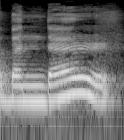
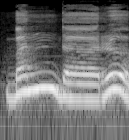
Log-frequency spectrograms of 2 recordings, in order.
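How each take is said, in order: First: Said in the usual way. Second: बंदर slow and louder, split as ban, da, ra; sounding out. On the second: Shown as a demonstration. Teacher demonstrating the nasal sign, slow split syllables. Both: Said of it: "थोड़ा सा pause देकर".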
